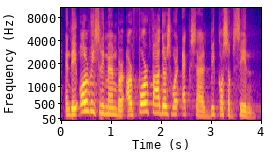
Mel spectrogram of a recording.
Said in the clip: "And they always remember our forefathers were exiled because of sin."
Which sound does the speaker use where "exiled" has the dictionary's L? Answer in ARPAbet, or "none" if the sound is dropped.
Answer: L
